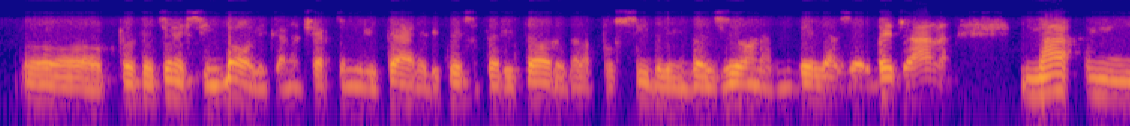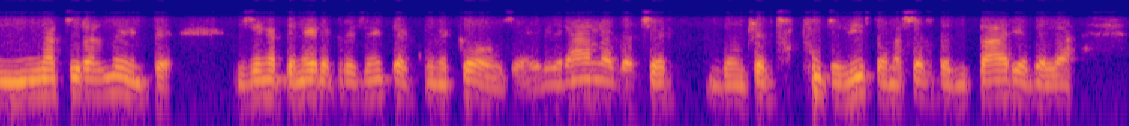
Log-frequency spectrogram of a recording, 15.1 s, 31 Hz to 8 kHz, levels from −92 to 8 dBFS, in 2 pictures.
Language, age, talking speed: Italian, 50-69, 125 wpm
